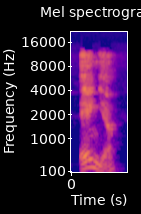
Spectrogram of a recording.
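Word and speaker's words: Eithne: In Irish, Enya is E-I-T-H-N-E, but it's still Enya. Where'd the T-H go?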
